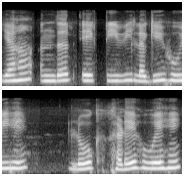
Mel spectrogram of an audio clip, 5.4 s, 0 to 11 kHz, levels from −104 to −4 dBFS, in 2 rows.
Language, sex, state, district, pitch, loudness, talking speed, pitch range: Hindi, male, Madhya Pradesh, Bhopal, 230 Hz, -15 LUFS, 120 wpm, 215-240 Hz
